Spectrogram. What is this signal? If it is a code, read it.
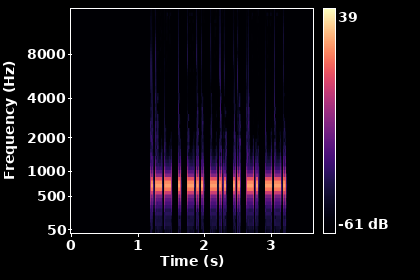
Morse code, heard as a keyed tone, about 36 wpm, 700 Hz. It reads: WEDDING
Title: Seven Letter Words - 35wpm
